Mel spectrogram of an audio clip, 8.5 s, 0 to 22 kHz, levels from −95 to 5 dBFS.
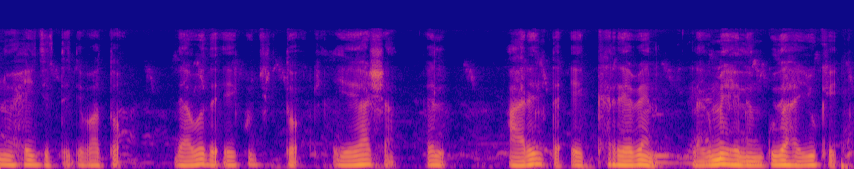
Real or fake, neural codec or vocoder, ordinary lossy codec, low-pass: real; none; none; 10.8 kHz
